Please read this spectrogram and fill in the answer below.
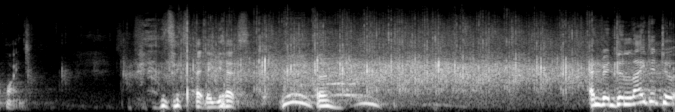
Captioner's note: applause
